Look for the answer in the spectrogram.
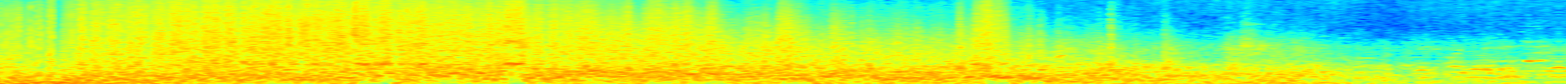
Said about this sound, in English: A massive car bomb exploded outside of a large federal building in downtown Oklahoma City, shattering that building, killing children, killing federal employees, military men, and civilians.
